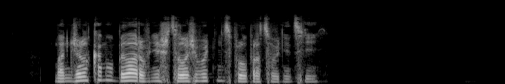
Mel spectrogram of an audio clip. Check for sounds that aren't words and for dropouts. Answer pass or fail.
pass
